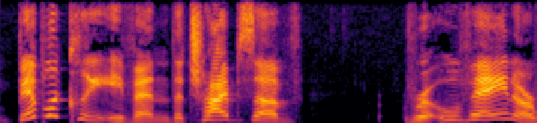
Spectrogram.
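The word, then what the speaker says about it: Reuben: fact if you biblically even the tribes of rauven or ruben in english and gad i guess you'd pronounce it that in english in in hebrew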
